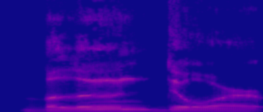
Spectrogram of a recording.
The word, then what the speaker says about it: Ballon d'Or: She is a back-to-back Ballon d'Or winner. I probably butchered the hell out of that name.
